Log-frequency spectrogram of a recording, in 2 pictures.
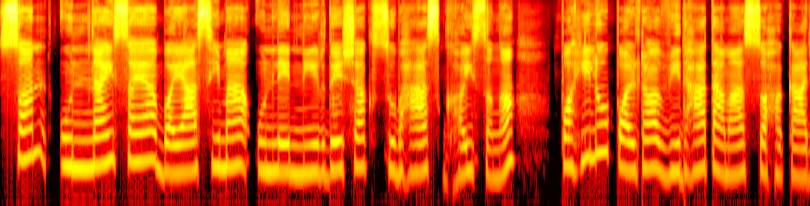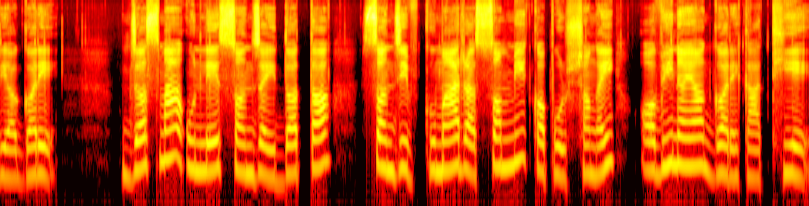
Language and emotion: Nepali, neutral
